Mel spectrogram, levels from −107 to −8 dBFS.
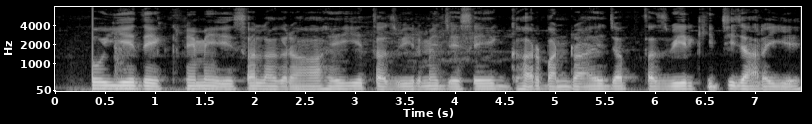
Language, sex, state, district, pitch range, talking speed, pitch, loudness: Hindi, male, Goa, North and South Goa, 95-105 Hz, 185 wpm, 100 Hz, -33 LUFS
